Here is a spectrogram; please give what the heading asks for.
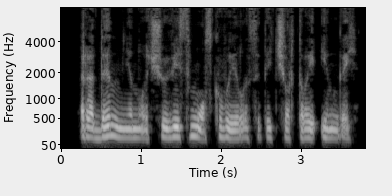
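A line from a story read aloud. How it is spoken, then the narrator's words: Quiet confession. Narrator (Russian): тихо признался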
